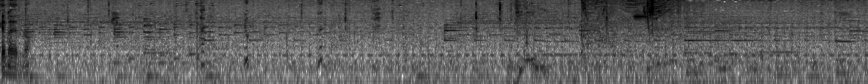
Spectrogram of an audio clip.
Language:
Korean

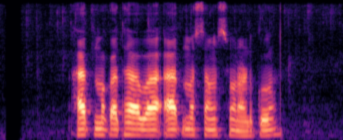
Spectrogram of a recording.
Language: Nepali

